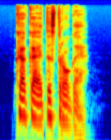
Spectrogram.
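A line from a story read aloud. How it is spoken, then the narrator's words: Chuckling. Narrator (Russian): хохотнул он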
